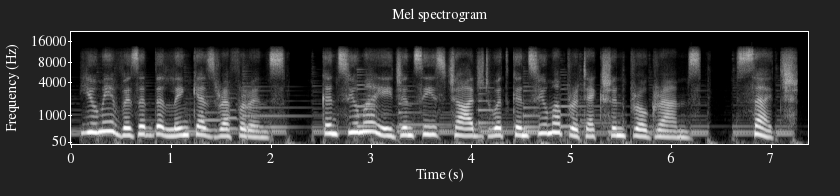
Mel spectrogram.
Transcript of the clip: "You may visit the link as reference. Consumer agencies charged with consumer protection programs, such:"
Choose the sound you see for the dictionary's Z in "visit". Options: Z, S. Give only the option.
Z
